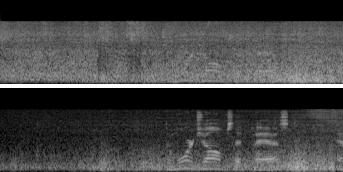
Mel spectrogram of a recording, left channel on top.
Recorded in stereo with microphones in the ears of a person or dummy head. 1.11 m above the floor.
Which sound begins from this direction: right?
A man speaking, at 1.7 s.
